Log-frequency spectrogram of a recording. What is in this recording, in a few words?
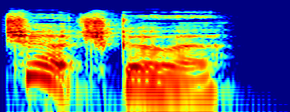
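"churchgoer", British English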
